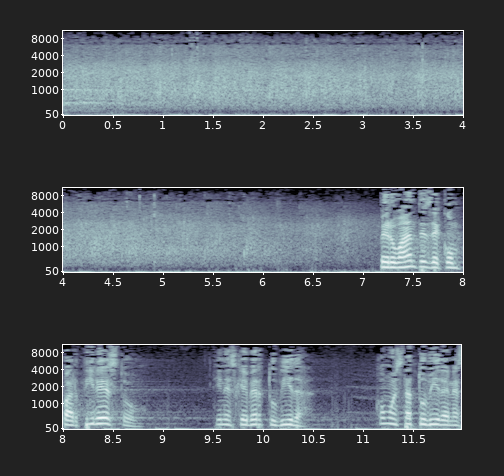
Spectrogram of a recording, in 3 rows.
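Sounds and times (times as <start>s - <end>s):
crowd applauding: 0.0s - 7.2s
speech: 7.2s - 8.8s, 9.5s - 10.5s, 11.2s - 11.9s.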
